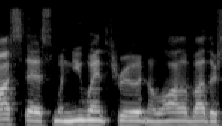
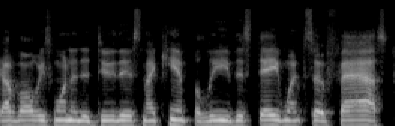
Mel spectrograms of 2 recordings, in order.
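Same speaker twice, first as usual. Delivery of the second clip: normal talking voice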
